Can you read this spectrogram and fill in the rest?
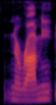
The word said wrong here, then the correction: Nirrimi: Nirrimi. Nirrimi.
